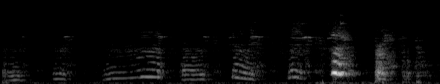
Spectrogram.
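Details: Begging dog whining: a string of thin, drawn-out whimpers that slide up and down, growing into louder, harsher yelps near the end, heard indoors with no other sounds.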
